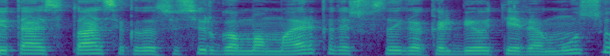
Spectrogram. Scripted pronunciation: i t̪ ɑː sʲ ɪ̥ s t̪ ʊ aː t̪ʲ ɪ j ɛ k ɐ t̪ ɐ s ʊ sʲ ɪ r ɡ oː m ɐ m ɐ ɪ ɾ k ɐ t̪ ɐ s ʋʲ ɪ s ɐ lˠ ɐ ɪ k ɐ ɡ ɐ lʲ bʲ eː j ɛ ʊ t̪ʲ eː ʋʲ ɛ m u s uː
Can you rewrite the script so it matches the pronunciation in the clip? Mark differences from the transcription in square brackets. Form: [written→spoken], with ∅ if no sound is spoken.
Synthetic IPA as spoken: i t̪ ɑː sʲ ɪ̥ [s→∅] t̪ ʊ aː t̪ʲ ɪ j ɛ k ɐ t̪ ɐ s ʊ sʲ ɪ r ɡ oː m ɐ m ɐ ɪ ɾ k ɐ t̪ ɐ [s→ʃ] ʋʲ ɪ s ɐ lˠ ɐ ɪ k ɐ [ɡ→k] ɐ lʲ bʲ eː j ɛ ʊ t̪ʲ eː ʋʲ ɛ m [u→uː] s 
